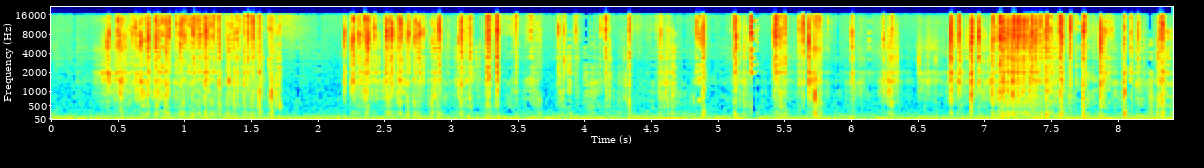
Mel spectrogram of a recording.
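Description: Long nails scratch and rake across the ball-tipped bristle pins and frame of a pink plastic paddle hairbrush. The result is a dense, bright, crackly scraping full of quick clicking ticks, with a brief quieter pause near the two-second mark before the raking picks up again.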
